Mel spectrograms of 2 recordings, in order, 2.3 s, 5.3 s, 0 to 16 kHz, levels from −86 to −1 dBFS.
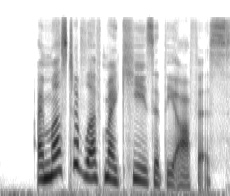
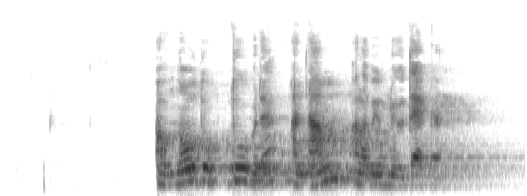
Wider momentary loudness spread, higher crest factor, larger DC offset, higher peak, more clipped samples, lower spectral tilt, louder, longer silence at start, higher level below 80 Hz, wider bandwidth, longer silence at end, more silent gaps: about the same, 10 LU vs 9 LU; second, 14 dB vs 20 dB; neither; about the same, -8 dBFS vs -10 dBFS; neither; about the same, -4 dB/octave vs -5 dB/octave; first, -23 LUFS vs -28 LUFS; second, 0.15 s vs 1.55 s; first, -54 dBFS vs -86 dBFS; first, 12 kHz vs 9.6 kHz; second, 0 s vs 0.55 s; neither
